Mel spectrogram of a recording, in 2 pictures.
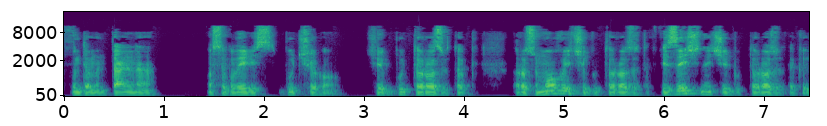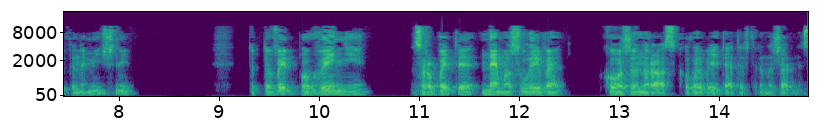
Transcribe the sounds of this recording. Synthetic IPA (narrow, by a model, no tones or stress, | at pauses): fund̪ɐme̞nt̪ɑlʲnɐ | ɔsɔblˠɪʋʲisʲtʲbut͡ʃɔɦɔ̰ | t͡ʃɪbut̪ːɔɾɔzʋɪt̪ɔk | rɔzmɔʋɪjt͡ʃɪbut̪ːɔɾɔzʋɪt̪ɔkfʲizɪt͡ʃnɪjt͡ʃɪbut̪ːɔɾɔzʋɪt̪ɔkɛkɔnɔmʲit͡ʃnɪj | t̪ɔp̚t̪ɔʋɪpɔʋɪnʲːi | zrɔbɪt̪ɪnɛmɔʒlˠɪʋɛ | kʰɔʒɪnrɑskʰɔlˠɪʋɪjd̪ɛt̪ɛwt̪ɾenɐʒɑrnʲi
